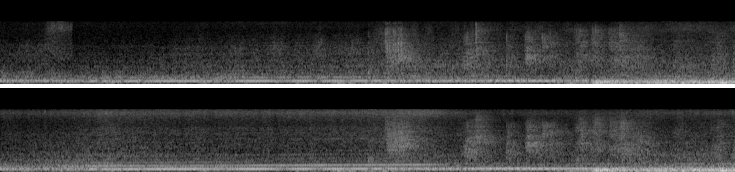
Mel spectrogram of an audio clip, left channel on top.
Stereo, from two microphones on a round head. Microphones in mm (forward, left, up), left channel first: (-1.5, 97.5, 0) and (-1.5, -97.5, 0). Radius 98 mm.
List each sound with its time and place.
3.0 s footsteps: 15° left (ahead or behind), 1.3 m; by 7.4 s 40° left (ahead or behind), 6 m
